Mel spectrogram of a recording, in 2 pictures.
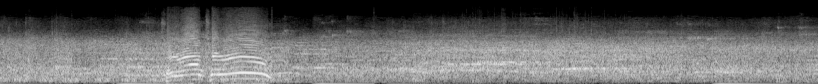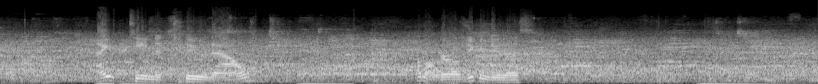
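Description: A basketball bounces on the court as it is dribbled.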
